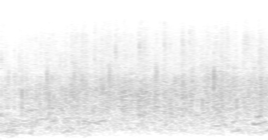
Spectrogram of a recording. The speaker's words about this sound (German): Komm, gib den beiden mal einen Applaus.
